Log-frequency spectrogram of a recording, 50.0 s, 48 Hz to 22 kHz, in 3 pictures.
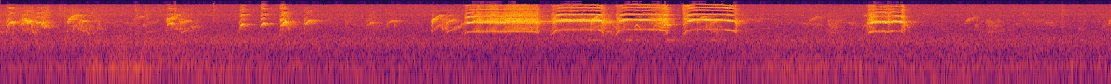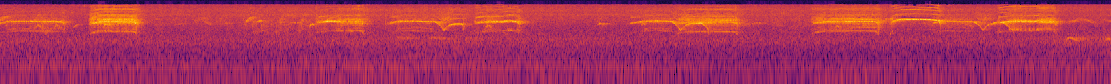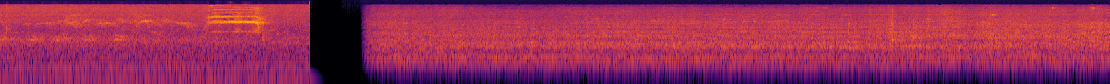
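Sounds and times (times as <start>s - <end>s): bird calling: 28.9s - 35.8s.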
